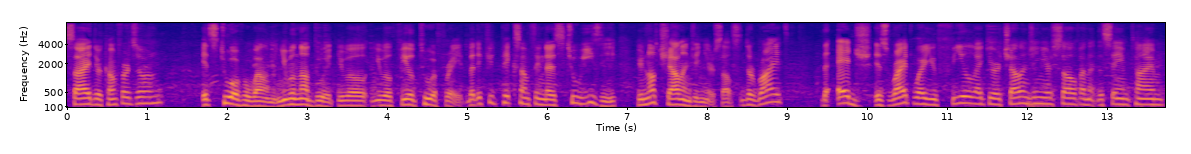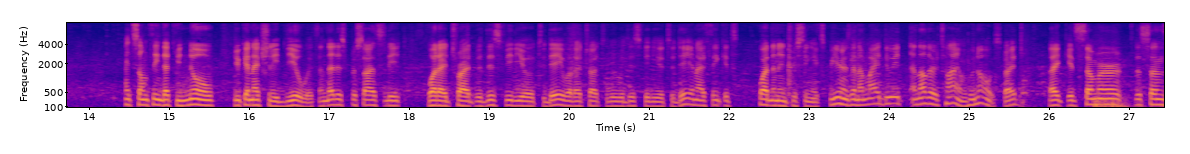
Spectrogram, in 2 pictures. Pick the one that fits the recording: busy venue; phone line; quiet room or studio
busy venue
